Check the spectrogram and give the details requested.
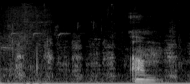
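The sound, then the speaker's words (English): A three-headed dog pants rapidly and steadily, with a brief low growl rumbling through the middle of the quick, rhythmic breaths. “Your dog has three heads.”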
